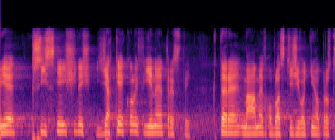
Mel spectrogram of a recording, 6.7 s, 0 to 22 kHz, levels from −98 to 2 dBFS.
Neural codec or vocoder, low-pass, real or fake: none; 9.9 kHz; real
